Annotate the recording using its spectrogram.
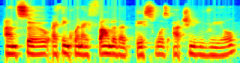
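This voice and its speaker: A woman's voice: deep voice, level tone, moderate pace. A woman in her thirties, a guest sharing her personal testimony in a candid, reflective way with light laughs between thoughts.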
